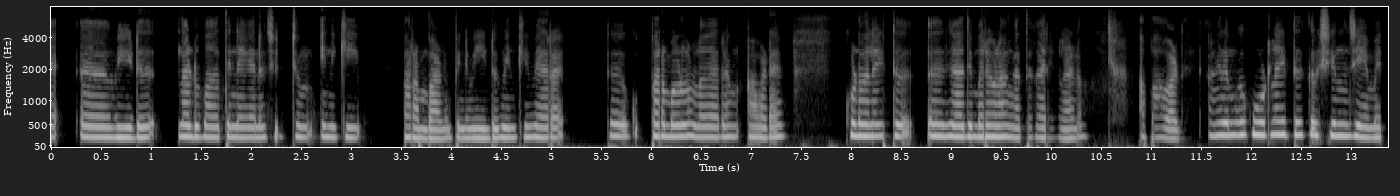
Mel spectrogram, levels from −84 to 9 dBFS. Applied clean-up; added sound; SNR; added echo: neural mask model DeepFilterNet 3.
